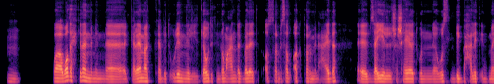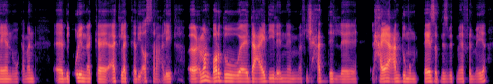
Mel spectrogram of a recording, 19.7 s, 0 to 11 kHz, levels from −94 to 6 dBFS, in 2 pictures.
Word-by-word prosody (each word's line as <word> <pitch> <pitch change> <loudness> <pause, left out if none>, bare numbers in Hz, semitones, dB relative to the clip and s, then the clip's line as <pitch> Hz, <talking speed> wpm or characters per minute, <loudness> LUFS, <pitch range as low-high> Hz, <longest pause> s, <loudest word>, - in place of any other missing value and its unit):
إمم. 115 -2 -13 0.7
فواضح 135 +5 +5
كده 155 0 +1
إن 120 -4 -1
من 110 -1 -6 0.4
كلامك 125 +4 +2
كده 115 - -6
بتقول 125 +4 -8
إن 120 -3 +1
الجودة 110 +3 -2
النوم 115 +2 -5
عندك 115 0 -3
بدأت 115 +1 0
تتأثَّر - - -12
بسبب - - -7
أكتر 120 -1 -5
من 110 0 -7
عادة، 110 +6 -2 0.4
آآ، 105 - +2
زي 115 +1 +3
الشاشات 110 0 +1
وإن 105 0 -9
وصلت 120 +3 -6
بيك 110 0 -3
بحالة 115 0 -3
إدمان، 110 -1 -1
وكمان 110 +2 -7 0.4
آآ، 110 - +3
بتقول 110 +4 0
إنك 115 -3 0
أكلك 115 +1 +1
بيأثَّر 115 +2 -4
عليك. 105 +1 -4 0.3
عمومًا 130 +9 +5
برضه 125 -3 +3
ده 115 0 +4
عادي؛ 115 +2 +2
لأن 115 +1 -5
ما 115 +1 -11
فيش 120 0 -6
حد 120 -1 -4
ال 105 -1 -4 0.3
الحياة 125 +1 +7
عنده 120 +1 +3
ممتازة 115 +2 +1
بنسبة 115 +1 -8
100%، 110 +2 -5
115 Hz, 145 wpm, -24 LUFS, 110-120 Hz, 0.7 s, الحياة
